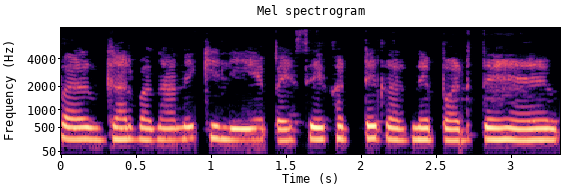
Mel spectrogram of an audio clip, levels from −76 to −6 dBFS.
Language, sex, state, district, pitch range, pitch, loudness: Hindi, female, Bihar, Kishanganj, 230-245 Hz, 235 Hz, -16 LUFS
